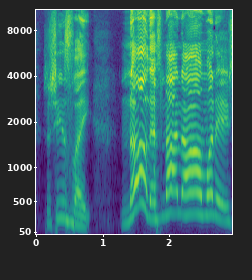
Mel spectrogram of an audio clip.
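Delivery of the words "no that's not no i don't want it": high, loud wailing no; crying child protest. Retold or imitated. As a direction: wail it like a seven-year-old losing her toys. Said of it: "So she starts crying".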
